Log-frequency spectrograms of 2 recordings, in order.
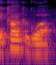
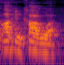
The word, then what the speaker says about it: Aconcagua: is from the why I keep pronounce to be a conquer Gua but it's probably the Aconcagua I think it's the Aconcagua valley and chili now it's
